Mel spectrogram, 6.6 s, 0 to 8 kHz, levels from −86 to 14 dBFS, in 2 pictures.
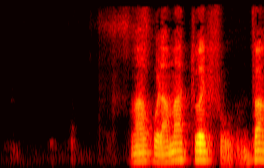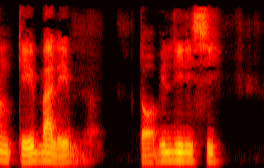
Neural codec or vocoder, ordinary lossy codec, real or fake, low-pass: codec, 24 kHz, 0.5 kbps, DualCodec; MP3, 32 kbps; fake; 7.2 kHz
